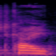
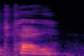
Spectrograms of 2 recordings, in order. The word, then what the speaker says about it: Takei: And he'd go, Takei, as in to rhyme with toupee.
